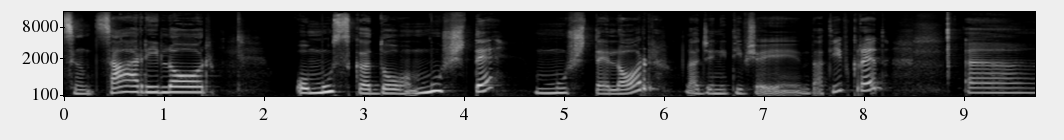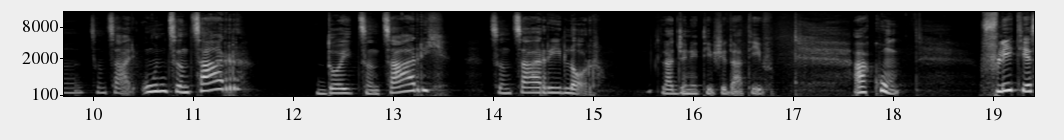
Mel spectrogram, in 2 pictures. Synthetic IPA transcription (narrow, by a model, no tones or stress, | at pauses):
t̪sɨnt̪saɾilo̞r | omuskəd̪owəmuʃt̪e̞ | muʃt̪elo̞rla̰d͡ʒe̞nit̪ivʃḭd̪a̰t̪iv̥kɾe̞d̪ | ə | t̪sɨnt̪sa̰rʲunt̪sɨnt̪sar | d̪o̞jt̪sɨnt̪sarʲ | t̪sɨnt̪saɾilo̰r | lad͡ʒe̞nit̪iv̥ʃid̪a̰t̪iv̥ | akum | flit̪je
